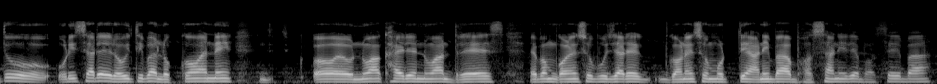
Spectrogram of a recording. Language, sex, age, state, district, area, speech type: Odia, male, 30-45, Odisha, Ganjam, urban, spontaneous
